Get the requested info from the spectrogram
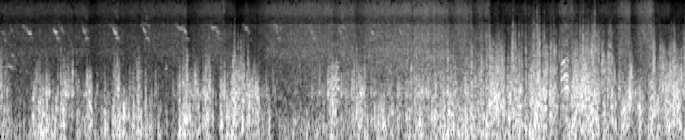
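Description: Strong wind gusting over the phone's microphone, growing louder and more buffeting in the second half. Faint short high chirps come about twice a second in the first few seconds.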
